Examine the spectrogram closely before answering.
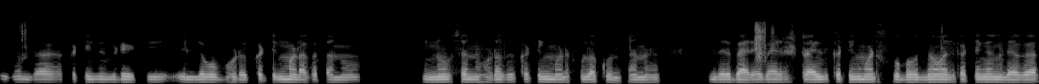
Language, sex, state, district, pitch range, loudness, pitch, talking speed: Kannada, male, Karnataka, Belgaum, 115-120 Hz, -28 LUFS, 120 Hz, 150 wpm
